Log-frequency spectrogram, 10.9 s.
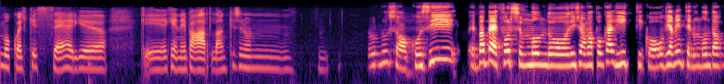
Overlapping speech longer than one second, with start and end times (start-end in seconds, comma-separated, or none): none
